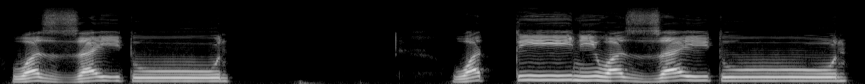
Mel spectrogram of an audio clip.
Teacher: تا کو لمبا کریں گے، واو مدہ ہے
